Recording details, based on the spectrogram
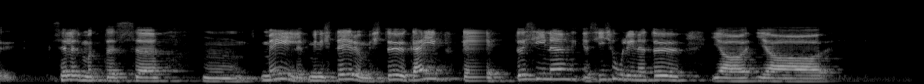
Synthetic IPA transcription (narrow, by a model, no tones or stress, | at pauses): se̞lːe̞smɤt̪ˑːe̞s | me̞jlet̪minist̪e̞ːɾjumist̪ø̞ːkæjb̥kæb̥̚t̪ɤsʲine̞jɑsisuline̞t̪ø̞ːjɑjɑ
